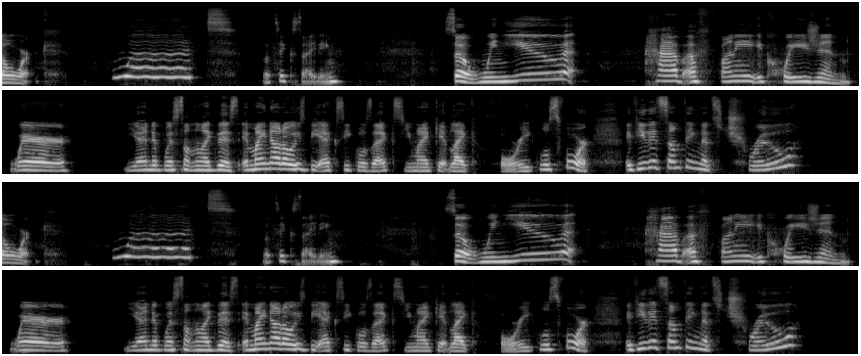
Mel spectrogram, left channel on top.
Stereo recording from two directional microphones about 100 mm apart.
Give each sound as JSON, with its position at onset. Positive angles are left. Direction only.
{"t": 0.0, "sound": "speech", "side_deg": 40}
{"t": 1.1, "sound": "female singing", "side_deg": 35}
{"t": 2.2, "sound": "speech", "side_deg": 35}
